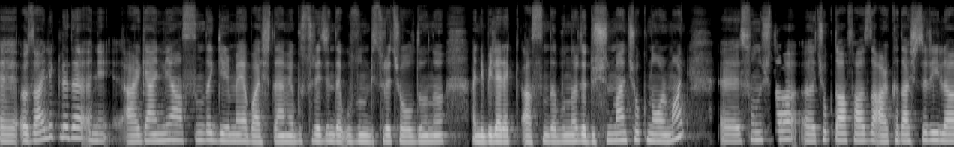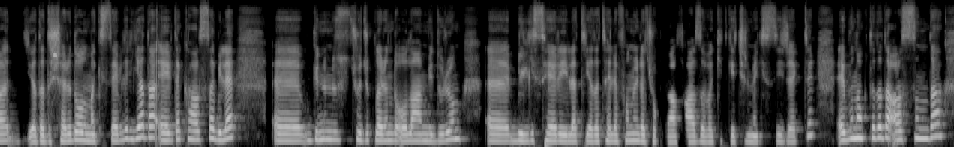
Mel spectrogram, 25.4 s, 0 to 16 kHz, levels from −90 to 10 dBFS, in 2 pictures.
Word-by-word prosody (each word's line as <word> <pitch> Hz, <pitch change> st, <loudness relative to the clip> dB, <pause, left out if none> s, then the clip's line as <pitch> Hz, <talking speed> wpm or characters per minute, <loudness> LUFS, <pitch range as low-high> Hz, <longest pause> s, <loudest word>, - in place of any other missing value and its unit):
Eee, 165 Hz, -2 st, 0 dB
özellikle 235 Hz, +10 st, 0 dB
de 255 Hz, -1 st, +2 dB
hani 180 Hz, -1 st, -6 dB
ergenliğe 175 Hz, +4 st, 0 dB
aslında 190 Hz, 0 st, -2 dB
girmeye 170 Hz, -2 st, 0 dB
başlayan 155 Hz, 0 st, +1 dB
ve 155 Hz, +1 st, 0 dB
bu -, -, -6 dB
sürecin 165 Hz, +1 st, -1 dB
de 165 Hz, -, +3 dB
uzun 160 Hz, 0 st, -1 dB
bir 155 Hz, -, -6 dB
süreç 160 Hz, +1 st, -2 dB
olduğunu 155 Hz, +1 st, 0 dB, 0.3 s
hani 155 Hz, -1 st, +2 dB
bilerek 155 Hz, -1 st, +4 dB
aslında 155 Hz, 0 st, 0 dB
bunları 165 Hz, +1 st, +1 dB
da 165 Hz, -2 st, +3 dB
düşünmen 180 Hz, +4 st, +1 dB
çok 195 Hz, +1 st, -4 dB
normal. 170 Hz, -, +1 dB, 0.5 s
Eee, 170 Hz, 0 st, -1 dB
sonuçta, 200 Hz, +3 st, -3 dB
eee, 175 Hz, -1 st, 0 dB
çok 200 Hz, +3 st, -7 dB
daha 185 Hz, 0 st, +5 dB
fazla 180 Hz, 0 st, 0 dB
arkadaşlarıyla 175 Hz, +1 st, +1 dB, 0.2 s
ya 160 Hz, +2 st, 0 dB
da 160 Hz, -1 st, +2 dB
dışarıda 175 Hz, +4 st, +2 dB
olmak 175 Hz, -4 st, +2 dB
isteyebilir 180 Hz, +6 st, -1 dB
ya 270 Hz, +2 st, +4 dB
da 270 Hz, 0 st, +4 dB
evde 190 Hz, +3 st, +1 dB
kalsa 210 Hz, +1 st, 0 dB
bile, 240 Hz, +7 st, +3 dB, 0.5 s
eee, 175 Hz, -1 st, +2 dB
günümüz 205 Hz, +2 st, -2 dB
çocuklarında 185 Hz, -2 st, 0 dB
olan 175 Hz, 0 st, +2 dB
bir 170 Hz, -1 st, -3 dB
durum, 205 Hz, +6 st, -1 dB, 0.3 s
eee, 170 Hz, -1 st, +2 dB
bilgisayarıyla 170 Hz, -1 st, +1 dB
t 165 Hz, 0 st, -4 dB
ya 160 Hz, -, +1 dB
da 165 Hz, -, +2 dB
telefonuyla 170 Hz, +1 st, -1 dB
çok 160 Hz, -1 st, -9 dB
daha 150 Hz, -, +2 dB, 0.2 s
fazla 155 Hz, 0 st, +1 dB
vakit 150 Hz, +1 st, -8 dB
geçirmek 155 Hz, 0 st, -3 dB
isteyecektir. 155 Hz, -, -6 dB, 0.3 s
E, 195 Hz, +2 st, +3 dB
bu 240 Hz, -, +5 dB
noktada 255 Hz, +1 st, +3 dB
da 250 Hz, -, +5 dB
aslında, 235 Hz, +7 st, +1 dB
175 Hz, 150 wpm, -22 LUFS, 160-195 Hz, 0.5 s, daha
